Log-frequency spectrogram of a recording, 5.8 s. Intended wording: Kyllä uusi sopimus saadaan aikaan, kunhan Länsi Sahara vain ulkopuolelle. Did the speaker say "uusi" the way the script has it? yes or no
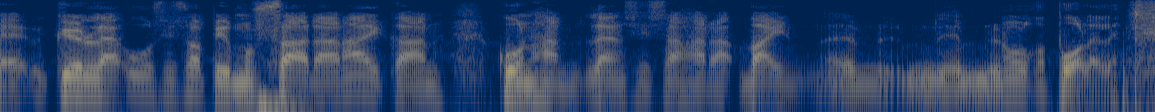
yes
